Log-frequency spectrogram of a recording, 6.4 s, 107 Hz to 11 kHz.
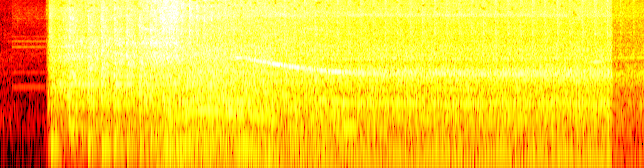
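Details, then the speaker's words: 1999 VW MK4 Golf 2.0, started after sitting a couple of days with the timing covers off: cranks, catches and settles to an even idle with only a light background tick; the start-up squeak from the rusted, split timing covers is gone. "i can't say i ever noticed that ticking but the squeak is gone so imma call it good"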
